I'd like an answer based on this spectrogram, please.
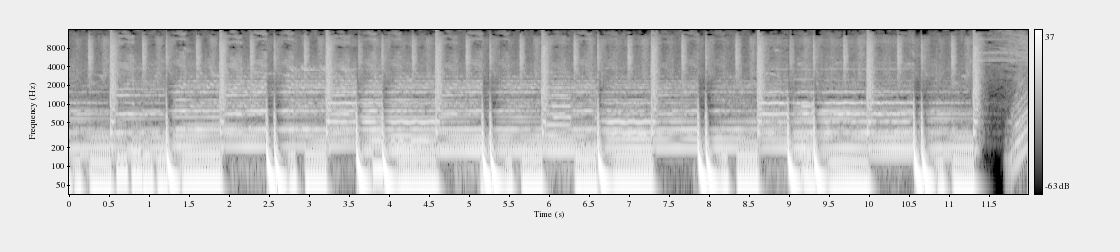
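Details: Loud rhythmic music with a steady drum beat and layered instruments throughout, ending abruptly, with no animal sounds.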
